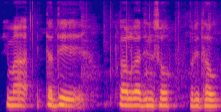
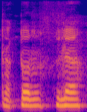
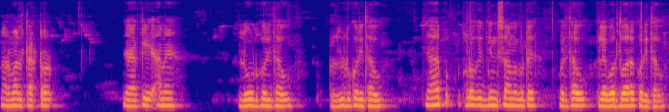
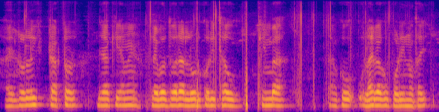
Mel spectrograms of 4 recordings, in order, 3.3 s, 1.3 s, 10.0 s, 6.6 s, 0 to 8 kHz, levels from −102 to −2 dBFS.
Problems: none marked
